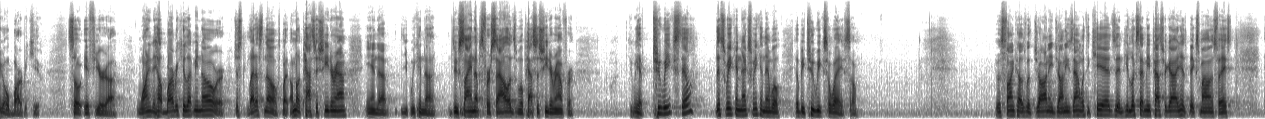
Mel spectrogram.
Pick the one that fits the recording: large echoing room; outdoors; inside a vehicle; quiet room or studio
large echoing room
